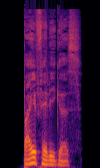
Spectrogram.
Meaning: strong/mixed nominative/accusative neuter singular of beifällig
- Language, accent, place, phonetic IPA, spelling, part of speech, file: German, Germany, Berlin, [ˈbaɪ̯ˌfɛlɪɡəs], beifälliges, adjective, De-beifälliges.ogg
